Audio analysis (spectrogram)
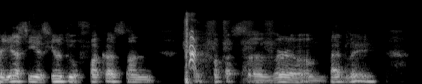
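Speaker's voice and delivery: put-on French accent. Joking about focusing, with the French accent there. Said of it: "with the French accent there".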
